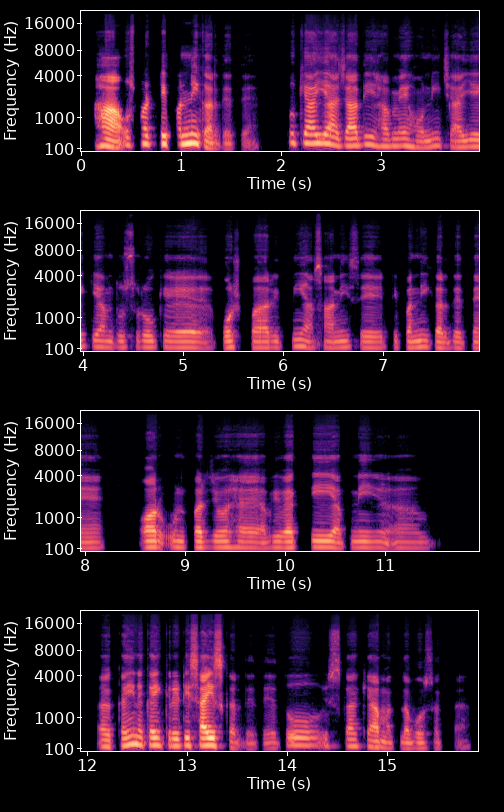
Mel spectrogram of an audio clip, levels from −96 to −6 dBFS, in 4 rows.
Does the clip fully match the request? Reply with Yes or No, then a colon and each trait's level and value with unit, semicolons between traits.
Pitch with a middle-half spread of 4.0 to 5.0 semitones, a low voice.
Yes: average, 4.4 semitones; low, 130 Hz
